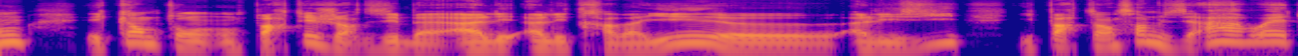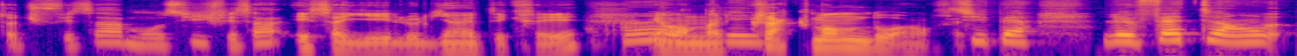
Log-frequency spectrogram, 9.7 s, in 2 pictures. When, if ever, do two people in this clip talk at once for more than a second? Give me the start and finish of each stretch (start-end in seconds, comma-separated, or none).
none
